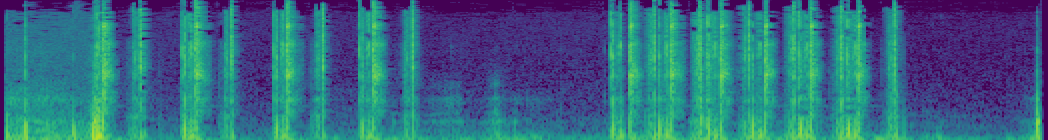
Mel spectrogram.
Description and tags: recorded with an olympus recorder my gun being fired out of bullets
automatic, bullets, empty, gun, out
